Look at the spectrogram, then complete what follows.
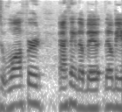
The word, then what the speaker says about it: Wofford: I think I've been pronouncing him as Wofford, and people have been getting mad at me for that. It is Wofford, and I think they'll be able to beat Arizona State.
